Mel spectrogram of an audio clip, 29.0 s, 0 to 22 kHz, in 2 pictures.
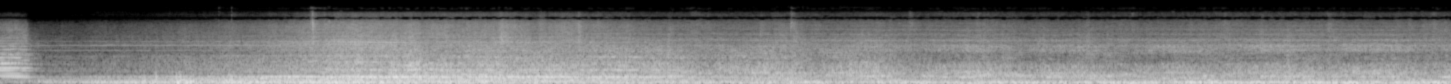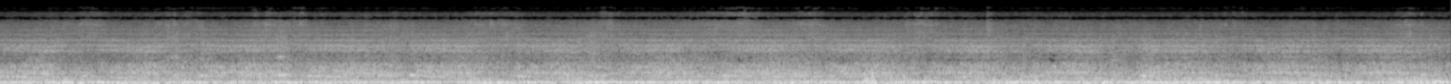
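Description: Tasrail diesel freight locomotives TR14 and TR08 passing close by: the last of a horn blast cuts off right at the start, then the locomotives' engines are loudest from about two to seven seconds in. After that, a steady rumble of loaded container wagons rolling past on the rails.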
